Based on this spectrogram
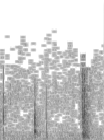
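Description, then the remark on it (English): A door is opened: a few sharp latch and handle clicks, then a longer rattling scrape as it swings, all fairly quiet with no one speaking. “Open the door.”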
